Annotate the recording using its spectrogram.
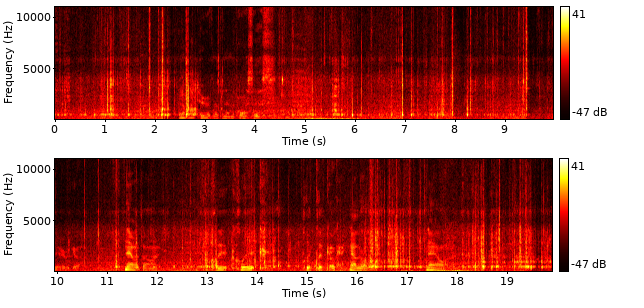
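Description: Gloved hands click and clack the plastic parts of a fuel pump assembly.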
